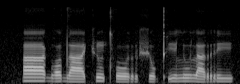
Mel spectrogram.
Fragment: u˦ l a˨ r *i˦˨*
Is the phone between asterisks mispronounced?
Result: yes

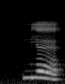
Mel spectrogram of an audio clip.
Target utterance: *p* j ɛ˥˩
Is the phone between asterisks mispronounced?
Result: yes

